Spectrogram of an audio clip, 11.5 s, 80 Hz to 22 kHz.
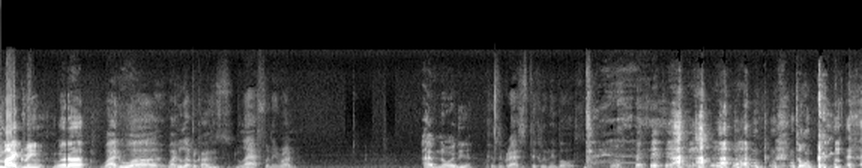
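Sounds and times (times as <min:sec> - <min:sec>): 
speech: 0:00.0 - 0:04.0, 0:05.6 - 0:11.4
laughter: 0:07.8 - 0:11.4
loud sputtering coughs with a choking laugh-like edge: 0:10.5 - 0:11.3.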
